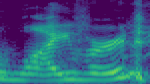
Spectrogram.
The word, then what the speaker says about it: wyvern: Anyways, not what's a wyvern. It's weaver. No, my sweet summer child. Oh, then just say it's a regional difference. It is wyvern.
